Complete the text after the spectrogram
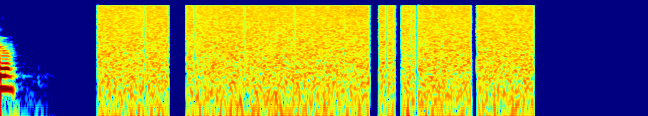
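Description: Loud television static hisses.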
